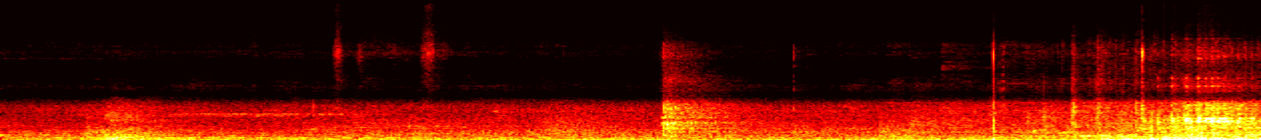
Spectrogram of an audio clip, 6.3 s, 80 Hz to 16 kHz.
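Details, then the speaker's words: Honda PCX 2020/2021 scooter, low mileage, after removing a small pebble lodged near the magneto that made it rev by itself: low, steady putter settling to an even idle without surging; normal idle. "Dan alhamdulillah teman-teman, motornya sekarang normal ya."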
